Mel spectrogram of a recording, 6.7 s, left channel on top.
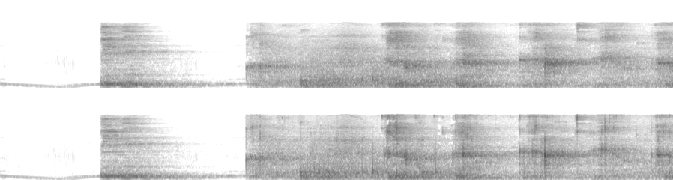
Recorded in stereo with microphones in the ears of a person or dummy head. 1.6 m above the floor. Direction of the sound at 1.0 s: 5° right (ahead or behind).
